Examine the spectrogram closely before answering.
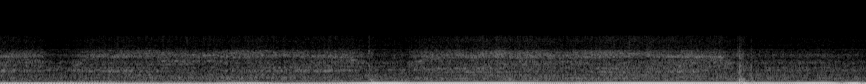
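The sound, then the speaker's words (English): A car's worn clutch throwout bearing whirring over a steady engine idle, its low hum shifting and growing louder partway through as the clutch pedal moves. “You can hear the noise change as I move the clutch pedal.”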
